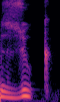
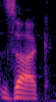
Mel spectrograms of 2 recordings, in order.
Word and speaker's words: Zuk: I can't believe I'm pronouncing his name wrong the whole time. He says, "I am Zuk, not Zuck."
